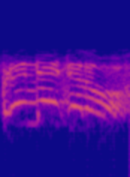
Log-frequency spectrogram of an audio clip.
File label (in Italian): attack position, mood high, speech it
